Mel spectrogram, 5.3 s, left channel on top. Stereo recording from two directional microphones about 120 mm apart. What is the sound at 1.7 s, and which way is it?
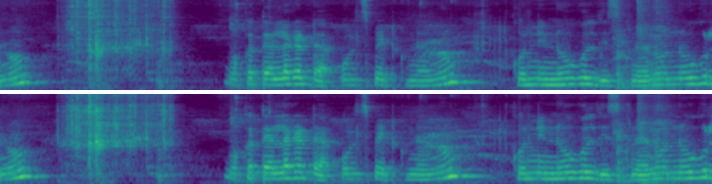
Speech, 10° right (ahead or behind).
